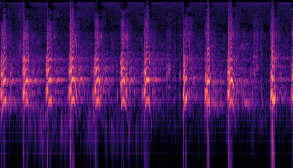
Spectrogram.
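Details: Belgian Malinois puppies, offspring of Brutus von house nichita and Fortune take me high, bark in quick high-pitched bursts roughly every half second, each bark clipped and bright, with faint background noise between.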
